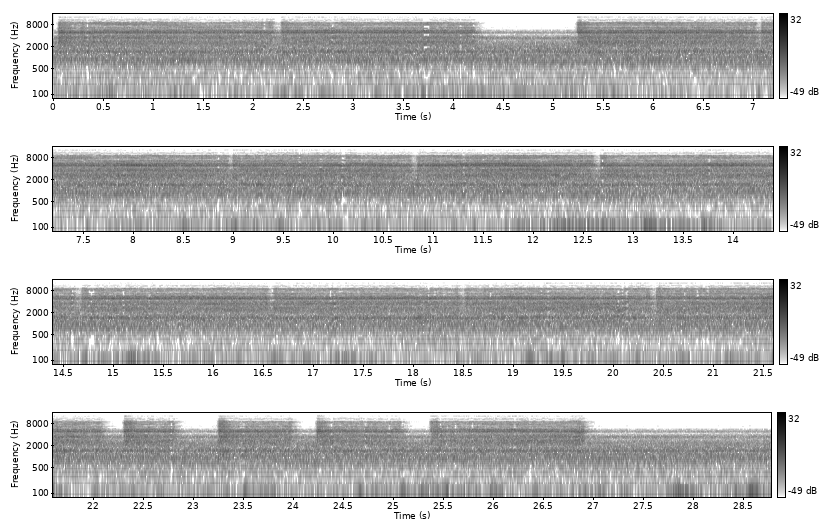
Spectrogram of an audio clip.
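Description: Gravity-feed paint spray gun hissing steadily as it atomises paint. Its hiss briefly drops out about four seconds in, and again several times in quick succession near the end, as the trigger is let off between passes.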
